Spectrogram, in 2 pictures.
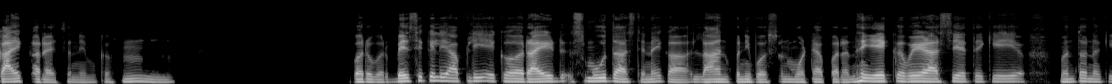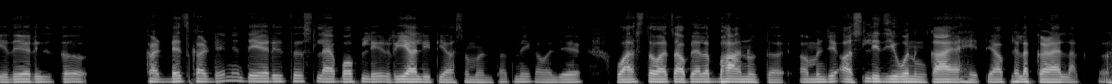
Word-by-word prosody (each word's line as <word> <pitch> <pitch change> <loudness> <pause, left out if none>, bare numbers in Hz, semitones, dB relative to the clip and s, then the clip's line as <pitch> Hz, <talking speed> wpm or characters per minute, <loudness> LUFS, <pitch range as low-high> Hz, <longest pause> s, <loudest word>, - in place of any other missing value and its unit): काय 125 +1 +6
करायचं 110 -2 -3
नेमकं? 110 +1 -10
हं. 125 -4 -3 1.8
बरोबर. 120 -2 +1
बेसिकली 160 +7 +3
आपली 155 +2 0
एक 150 0 -2
अ, 135 -1 +5
राईड 130 +2 +6
स्मूथ 145 +3 +3
असते 120 -1 +2
नाही 125 +4 -1
का, 120 -4 0 0.2
लहानपणीपासून 115 0 0
मोठ्यापर्यंत 115 0 -2
एक 145 -1 +6
वेळ 135 0 +6
अशी 130 +2 0
येते 130 -1 -1
की 135 +1 -4 0.6
म्हणतो 130 +2 0
ना, 130 -2 -1
की 120 -2 -5
देअर 120 +1 -1
ईज 115 -1 -5
द 125 -2 -3 0.6
खड्डेच 130 +1 -2
खड्डे, 135 0 -3
and 165 - -9
there 135 -2 -1
is 140 0 -3
the 140 - -2
slab 125 -2 -3
of 125 -1 -1
ले 125 -1 -3
रिअ‍ॅलिटी 120 -1 +1
असं 110 +2 -9
म्हणतात 110 0 -8
नाही 125 0 -6
का, 115 -2 -10
म्हणजे 115 +1 -5 0.4
वास्तवाचं 120 +1 +1
आपल्याला 125 +1 +1
भान 125 -1 +3
होतं. 110 -2 -5 0.2
अ, 120 - -4
म्हणजे 120 +3 -2
असली 130 +2 -1
जीवन 125 -1 +1
काय 120 0 +4
आहे 115 -1 -3
ते 120 - -5
आपल्याला 125 +2 -1
कळायला 115 -1 +2
लागतं, 115 +1 -11
125 Hz, 150 wpm, -24 LUFS, 115-135 Hz, 1.8 s, काय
